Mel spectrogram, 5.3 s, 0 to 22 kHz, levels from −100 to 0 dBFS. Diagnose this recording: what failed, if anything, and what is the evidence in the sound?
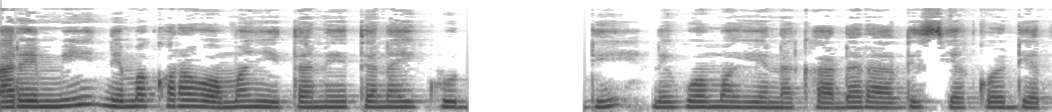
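At the playback stage, the player's buffer ran dry and it paused until more audio arrived: a rebuffering stall. After "nĩ magĩrĩirwo manyitane na" the speech cuts to silence from 2.33 to 2.92 s, then resumes exactly at "nĩguo magĩe na", adding 0.59 s without losing anything.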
